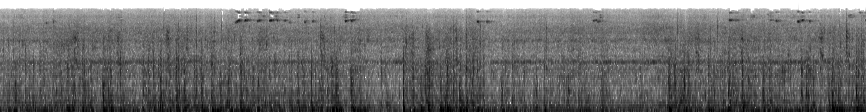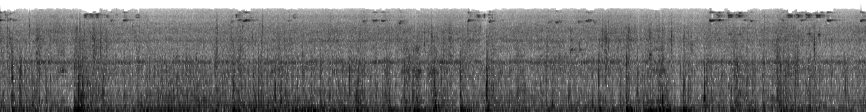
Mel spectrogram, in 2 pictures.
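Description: A bicycle rattles and clatters over roots and rocks.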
